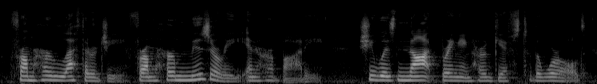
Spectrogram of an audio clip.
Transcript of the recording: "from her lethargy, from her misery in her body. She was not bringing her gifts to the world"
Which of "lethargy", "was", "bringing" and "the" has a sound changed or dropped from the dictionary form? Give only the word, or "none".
none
